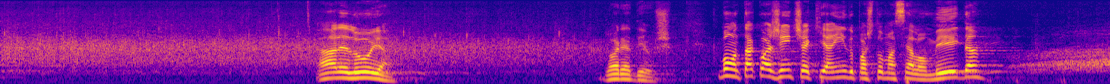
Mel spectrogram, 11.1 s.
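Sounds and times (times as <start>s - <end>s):
audience applauding: 0.0s - 7.2s, 10.2s - 11.0s
speech: 3.2s - 4.0s, 6.0s - 10.0s.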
